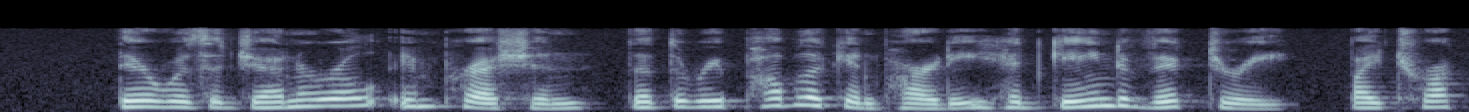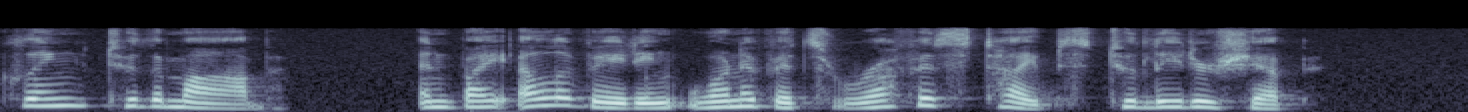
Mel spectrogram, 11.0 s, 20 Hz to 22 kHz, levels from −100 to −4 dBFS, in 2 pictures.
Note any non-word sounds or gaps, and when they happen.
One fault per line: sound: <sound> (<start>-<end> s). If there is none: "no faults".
no faults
